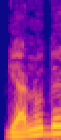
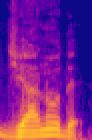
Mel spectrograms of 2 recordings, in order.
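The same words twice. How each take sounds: First: ज्ञानोदय begun with a gy sound, "gyanoday"; hard g pronunciation. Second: ज्ञानोदय begun with a jy sound, "jyanoday"; j-sound pronunciation. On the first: Teacher showing students the form to reject, gy pronunciation. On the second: Teacher correcting the word for students, jy pronunciation. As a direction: say ज्ञानोदय with JY at the start, falling lower. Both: Shown as a demonstration. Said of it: "ज्ञानोदय नहीं".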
